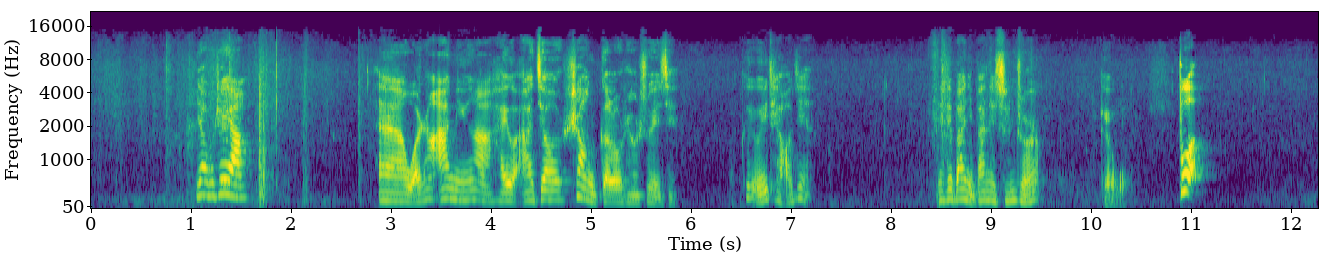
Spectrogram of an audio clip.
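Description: A woman speaks nearby in an animated, pleading voice.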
